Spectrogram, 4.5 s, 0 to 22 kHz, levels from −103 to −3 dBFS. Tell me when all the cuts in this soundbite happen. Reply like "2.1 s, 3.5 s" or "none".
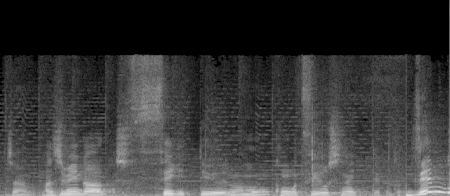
none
